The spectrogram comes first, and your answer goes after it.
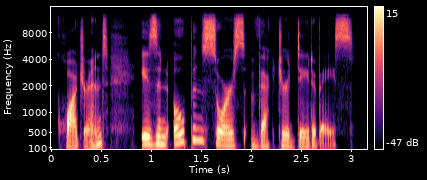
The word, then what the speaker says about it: Qdrant: Qdrant, and by the way, it's pronounced Quadrant, is an open-source vector database.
